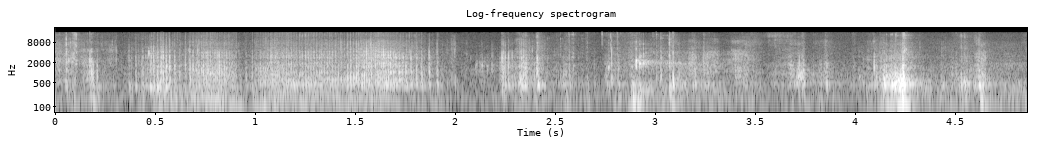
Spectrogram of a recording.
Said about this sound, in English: It's about, it's a pretty small sized bag. Take that one out. And it's got this little ribbon attached at the end so it's easier to pull it open and closed.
